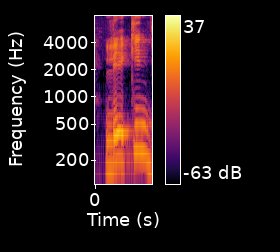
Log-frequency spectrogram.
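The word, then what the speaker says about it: ळ: ला को हम लोग बोलते समय अपनी जीभ को सीधी करते हैं, लेकिन जब इस विशिष्ट वर्ण ला को बोलते हैं तो अपनी जीभ को ऊपर की साइड थोड़ा सा कर्व या घुमाते हैं, फिर इसका उच्चारण करते हैं, जैसे ला।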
